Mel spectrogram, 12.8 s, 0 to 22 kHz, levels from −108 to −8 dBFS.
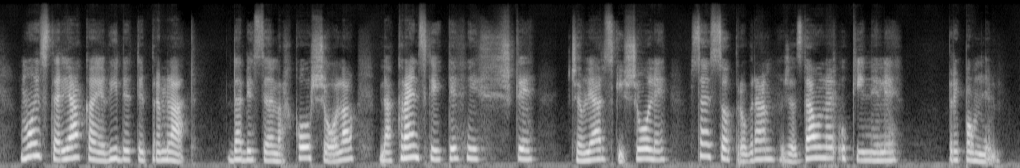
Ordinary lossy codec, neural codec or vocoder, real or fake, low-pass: none; codec, 44.1 kHz, 2.6 kbps, DAC; fake; 19.8 kHz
